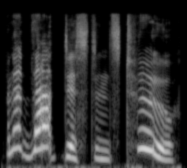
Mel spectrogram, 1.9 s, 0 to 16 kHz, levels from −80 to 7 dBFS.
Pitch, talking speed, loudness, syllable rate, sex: 300 Hz, 160 wpm, -16 LUFS, 4.2 syllables/s, female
